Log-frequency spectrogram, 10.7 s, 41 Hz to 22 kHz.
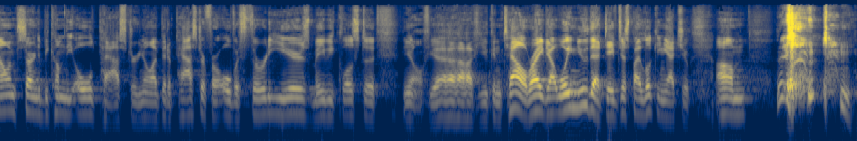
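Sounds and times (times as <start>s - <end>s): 
speech: 0.2s - 10.7s
man clearing throat: 9.8s - 10.7s
man coughing: 9.8s - 10.7s.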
